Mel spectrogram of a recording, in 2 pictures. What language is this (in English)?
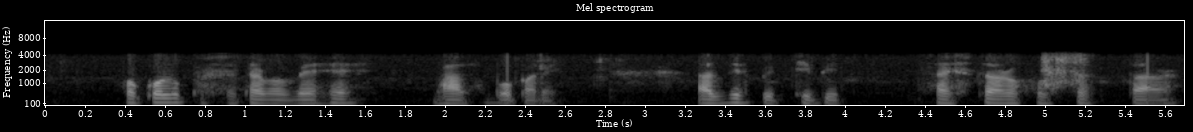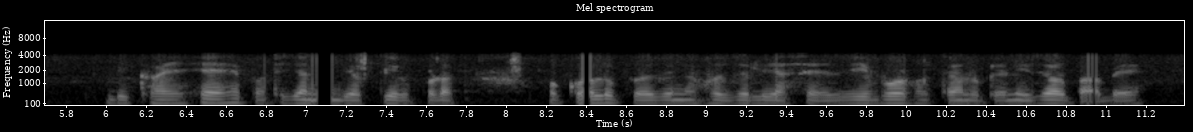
Assamese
